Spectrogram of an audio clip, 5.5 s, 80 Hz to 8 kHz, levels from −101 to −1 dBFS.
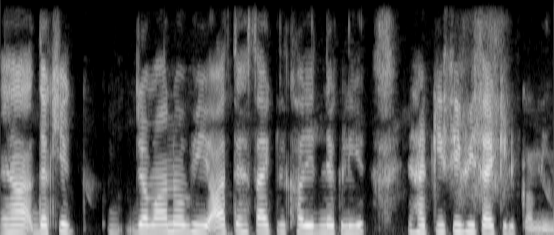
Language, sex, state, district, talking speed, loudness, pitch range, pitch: Hindi, male, Bihar, Begusarai, 185 wpm, -19 LUFS, 220-230 Hz, 230 Hz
